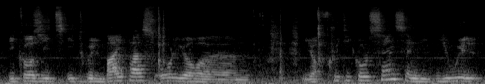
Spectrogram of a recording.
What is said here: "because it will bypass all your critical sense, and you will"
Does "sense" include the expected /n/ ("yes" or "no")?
yes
